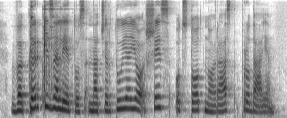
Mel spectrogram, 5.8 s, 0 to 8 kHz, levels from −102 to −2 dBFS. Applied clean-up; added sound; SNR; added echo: none; Cutlery, silverware / Chink, clink; 8 dB; none.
